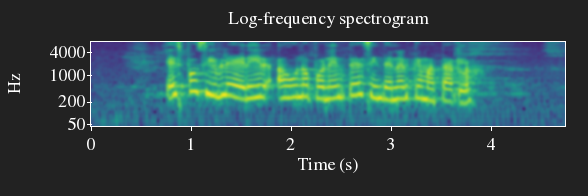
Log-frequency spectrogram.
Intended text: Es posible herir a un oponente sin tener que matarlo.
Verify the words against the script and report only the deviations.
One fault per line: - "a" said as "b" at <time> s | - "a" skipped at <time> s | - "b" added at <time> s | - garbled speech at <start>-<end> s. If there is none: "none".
none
